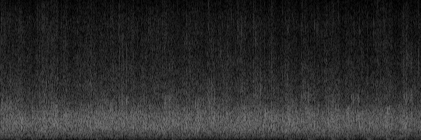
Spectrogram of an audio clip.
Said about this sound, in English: Brett Kavanaugh. He's winning on the applause meter.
